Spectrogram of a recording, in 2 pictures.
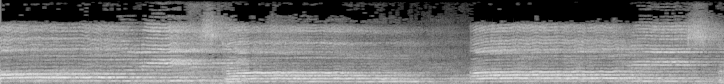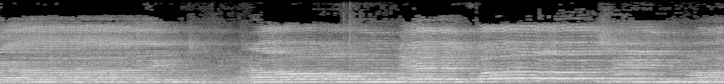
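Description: Women singing a slow hymn in long held notes, phrase after phrase of about two to three seconds, the lead voice carried by a handheld microphone.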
